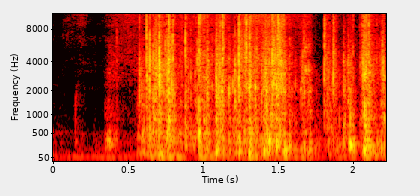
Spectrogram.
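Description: Plastic snack bag crinkling as it is handled, starting about half a second in and going on steadily.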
